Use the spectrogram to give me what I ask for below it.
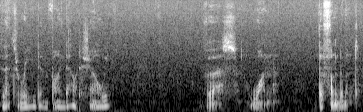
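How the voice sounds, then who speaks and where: A man reading under his breath in a hushed ASMR whisper, with casual murmured asides. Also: medium pitch, level tone, gravelly. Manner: slow, hushed delivery. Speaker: ASMR reader.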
